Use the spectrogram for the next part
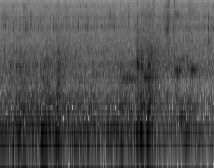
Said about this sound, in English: Thunder.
